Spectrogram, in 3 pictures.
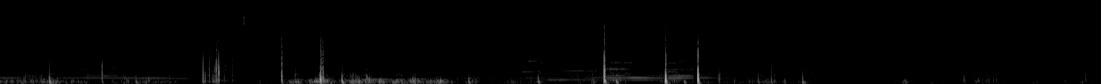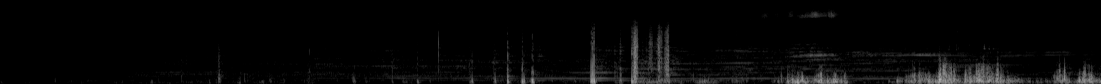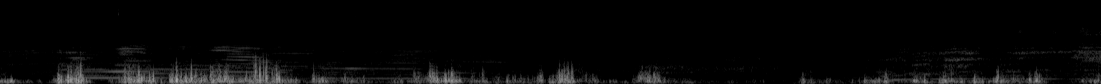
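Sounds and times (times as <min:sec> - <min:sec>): wind buffeting on microphone: 0:02.9 - 0:04.6, 0:18.8 - 0:28.9, 0:30.0 - 0:33.0
model plane engine running: 0:09.7 - 0:33.0.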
